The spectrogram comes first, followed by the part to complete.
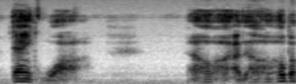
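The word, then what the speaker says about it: Dankwah: Dankwad, D-A-N-K. I think that's Dank. And W-A-H. It's Wah. Dankwad.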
